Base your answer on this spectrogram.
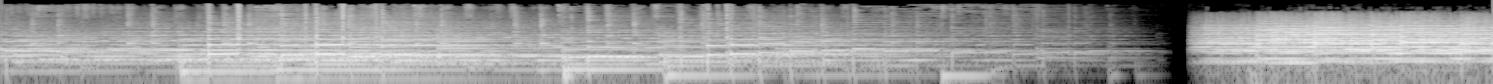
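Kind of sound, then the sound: ambience, church bells ringing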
